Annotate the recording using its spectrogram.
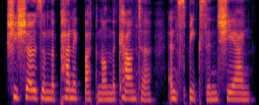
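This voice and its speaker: Female audiobook narrator, mid voice, measured thriller read, dead-dry booth. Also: mid-range voice, steady tone, no room sound. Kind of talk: scripted narration.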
